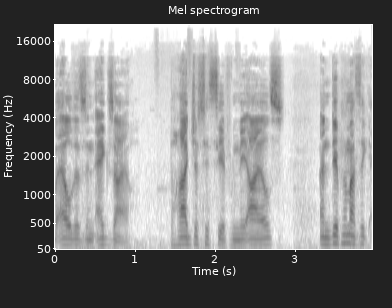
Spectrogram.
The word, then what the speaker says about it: Justiciar: He's a Justicar, a Thalmor. It's pronounced Justiciar.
